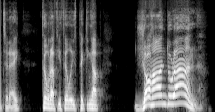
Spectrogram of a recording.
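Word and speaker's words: Jhoan Duran: Philadelphia Phillies picking up Johan Duran.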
